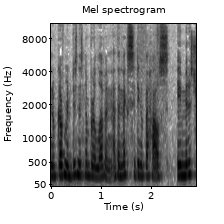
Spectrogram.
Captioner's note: speaking French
